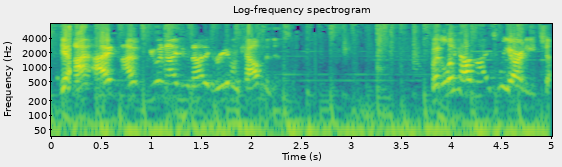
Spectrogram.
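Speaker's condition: No condition

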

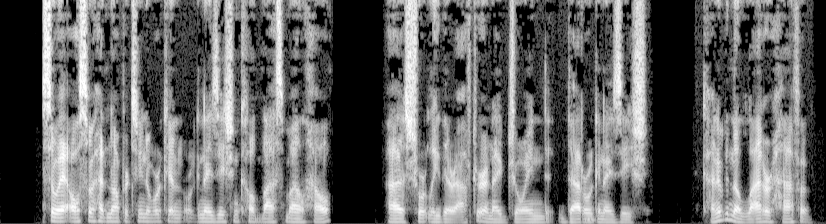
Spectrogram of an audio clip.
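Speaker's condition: No condition

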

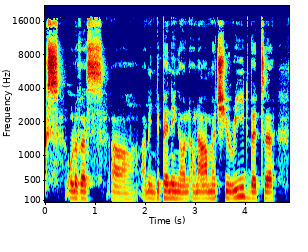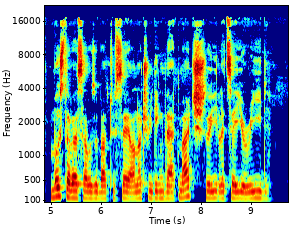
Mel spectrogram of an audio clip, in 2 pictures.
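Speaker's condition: No condition

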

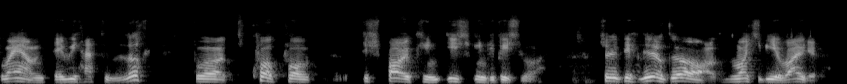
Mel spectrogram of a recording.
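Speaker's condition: Deafness, born deaf

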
